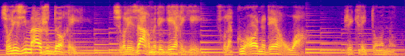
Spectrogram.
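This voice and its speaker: Man, poetry recitation, slow and measured, loud guitar backing. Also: medium pitch, animated, gravelly. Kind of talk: poetry recitation over music. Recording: loud music underneath.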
